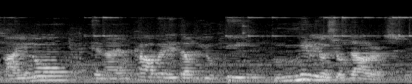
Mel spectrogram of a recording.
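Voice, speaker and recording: A man's voice: fairly high pitch, a little slow, over music. A man with a Greek accent giving an earnest, impassioned campaign speech at a community meeting. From Greece. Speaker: candidate speaking at a community meeting. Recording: distant roomy hall recording with noise.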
